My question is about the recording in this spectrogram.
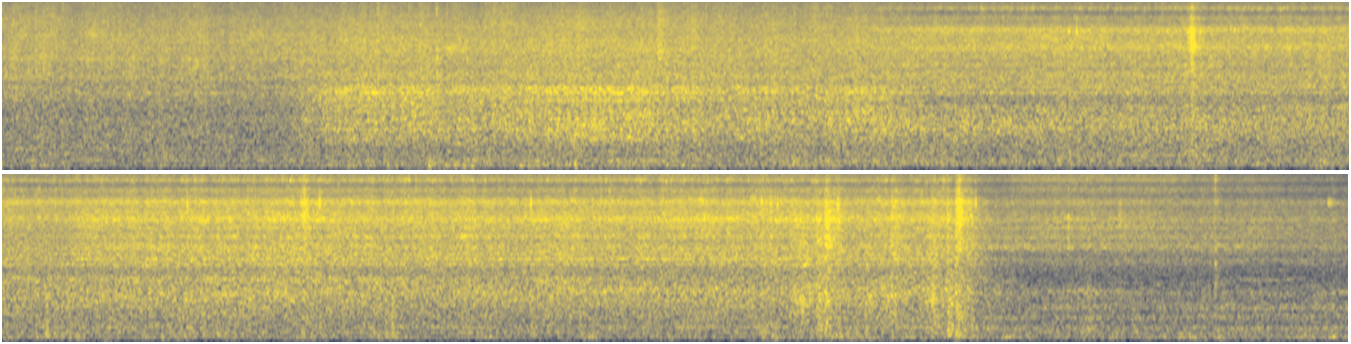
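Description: Passenger train running, heard from inside the carriage: a steady rumble and rush of the moving train, louder from about three seconds in until near the end, with an occasional click.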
